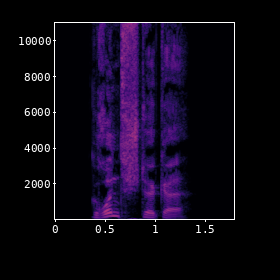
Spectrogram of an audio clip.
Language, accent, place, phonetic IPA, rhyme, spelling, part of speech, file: German, Germany, Berlin, [ˈɡʁʊntˌʃtʏkə], -ʊntʃtʏkə, Grundstücke, noun, De-Grundstücke.ogg
- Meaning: nominative/accusative/genitive plural of Grundstück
